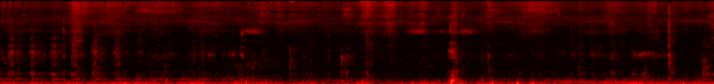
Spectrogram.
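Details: Golden Retriever dog panting while giving birth, with a home-style delivery. Low, rough, steady breathy rasps run throughout as a dense, continuous wash of low sound, with a few faint clicks and soft background noises.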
